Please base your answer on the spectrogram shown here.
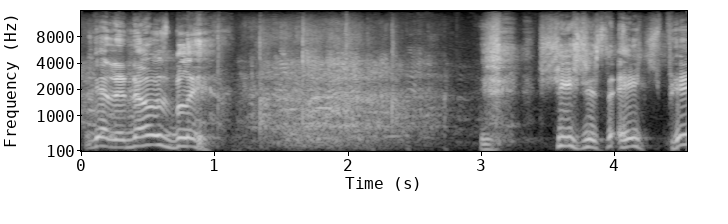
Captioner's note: laughter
